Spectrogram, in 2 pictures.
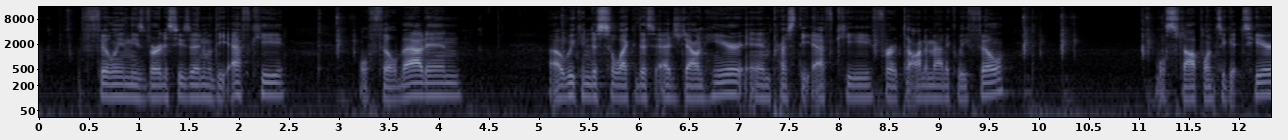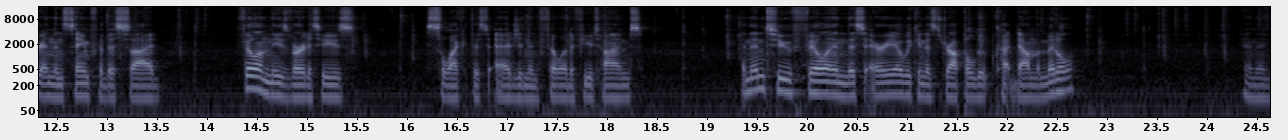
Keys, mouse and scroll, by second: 0.4 shift+click, 0.8 shift+click, 1.4 click, 1.8 middle click, 2.9 f, 3.4 middle click, 5.2 2, 5.9 click, 7.7 f, 8.3 f, 9.8 f, 10.2 f, 11.0 ctrl+z, 12.0 middle click, 13.0 1, 13.2 click, 13.9 shift+click, 14.3 click, 14.9 shift+click, 15.4 f, 15.9 2, 16.5 click, 17.1 f, 17.5 f, 18.0 f, 18.4 middle click, 19.1 1, 19.3 scroll up 2, 20.5-20.9 scroll down 2, 20.8 middle click, 21.6 ctrl+r, 23.1 click, 23.6 shift+click, 24.5 click.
